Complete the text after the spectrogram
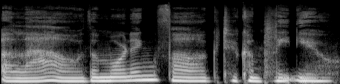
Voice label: level up, en; Cookie Run

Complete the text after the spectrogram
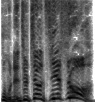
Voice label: spirit, zh-hant; Cookie Run

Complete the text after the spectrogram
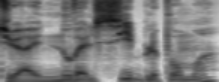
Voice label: upgrade, fr; Cookie Run

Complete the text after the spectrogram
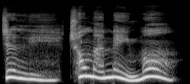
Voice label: levelup zh-hant; Cookie Run

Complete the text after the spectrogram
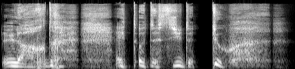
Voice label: defeat, fr; cookie run

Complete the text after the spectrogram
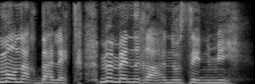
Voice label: levelup, fr; cookie run

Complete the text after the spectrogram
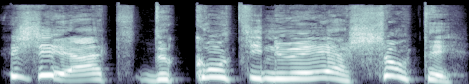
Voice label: levelup, fr

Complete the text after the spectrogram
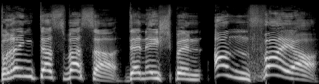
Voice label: loading, de; cookie run

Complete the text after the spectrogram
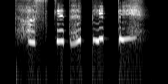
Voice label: Cookie hit, ja; Cookie Run

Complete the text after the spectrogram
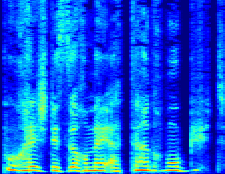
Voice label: levelup, fr; cookie run

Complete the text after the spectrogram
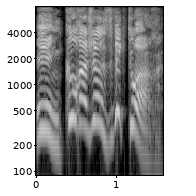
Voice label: victory, fr; cookie run

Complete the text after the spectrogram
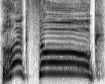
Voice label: defeat, de; Cookie Run

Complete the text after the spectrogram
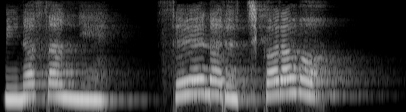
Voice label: upgrade, ja; cookie run

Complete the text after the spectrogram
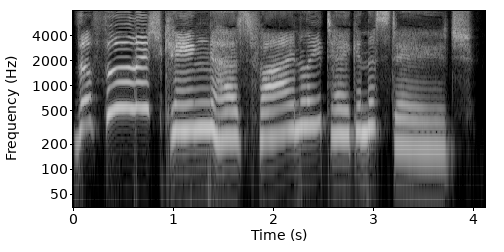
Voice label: loading, en; Cookie Run

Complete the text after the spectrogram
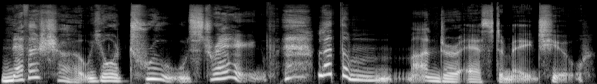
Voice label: level up, en; Cookie Run

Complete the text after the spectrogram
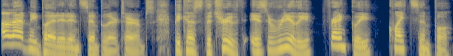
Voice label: levelup, en; Cookie Run

